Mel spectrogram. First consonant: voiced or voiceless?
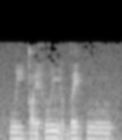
voiced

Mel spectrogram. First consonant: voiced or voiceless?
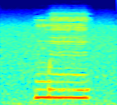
voiced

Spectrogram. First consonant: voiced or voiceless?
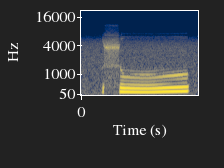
voiceless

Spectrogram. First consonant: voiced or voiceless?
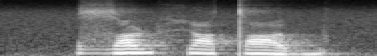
voiced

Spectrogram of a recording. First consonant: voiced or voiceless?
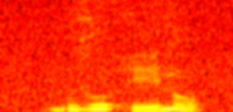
voiced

